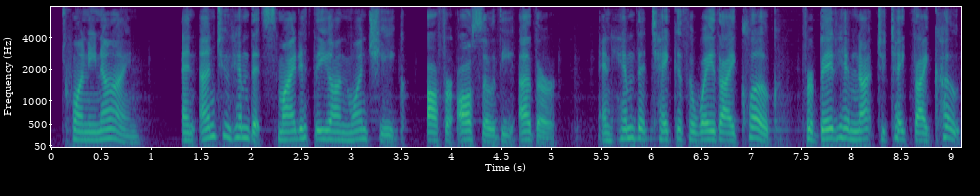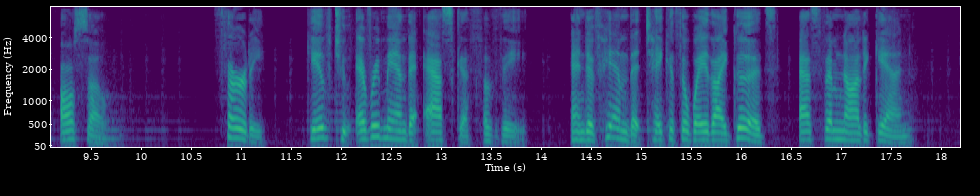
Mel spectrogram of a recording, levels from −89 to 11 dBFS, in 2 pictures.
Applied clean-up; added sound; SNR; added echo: neural mask model RNNoise.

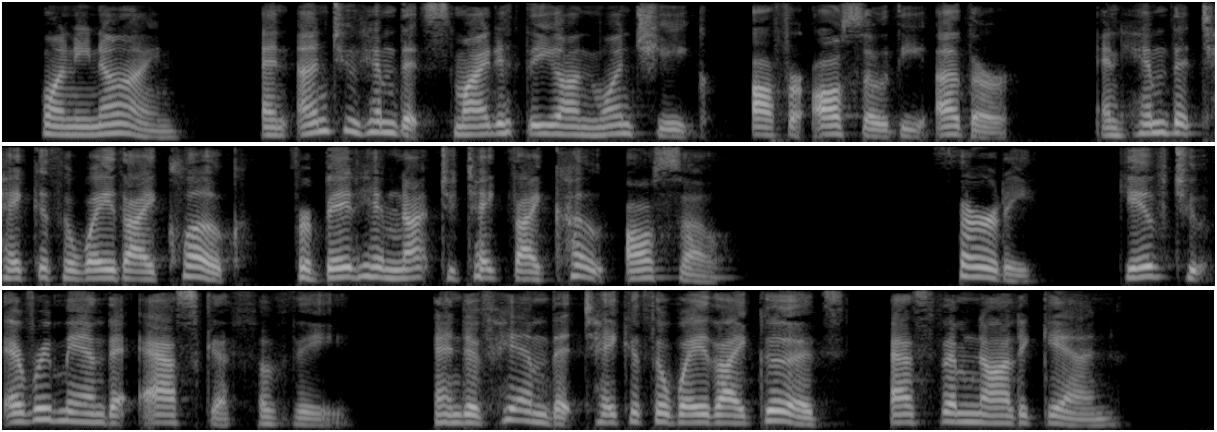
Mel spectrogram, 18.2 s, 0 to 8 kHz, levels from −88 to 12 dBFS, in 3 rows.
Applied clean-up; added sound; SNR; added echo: neural mask model DeepFilterNet 3.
